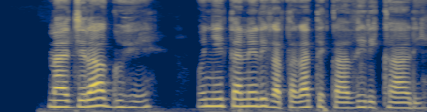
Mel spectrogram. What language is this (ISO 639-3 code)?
kik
